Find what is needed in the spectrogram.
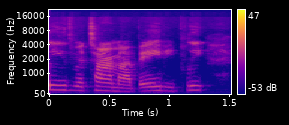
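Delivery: put-on crying, pleading tone. Retelling how the biological mother begged for her child back: imitating a mother crying and begging. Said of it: "is just crying".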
